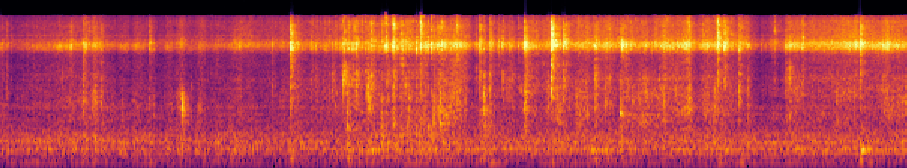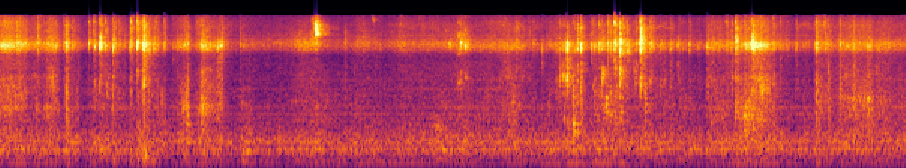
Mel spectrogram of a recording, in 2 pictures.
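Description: Wet floral foam being squeezed and crumbled by rubber-gloved hands in soapy water: irregular wet squishing and crackling with small splashes, heaviest a couple of seconds in and again near the end.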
